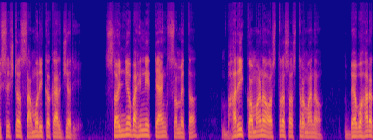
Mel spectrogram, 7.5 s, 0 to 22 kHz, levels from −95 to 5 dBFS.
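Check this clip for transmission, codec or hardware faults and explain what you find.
Three short concealed packet losses occur in this speech, at 2.23 to 2.33 s, 3.30 to 3.34 s and 6.05 to 6.09 s. Each is a brief smear or wobble where roughly 40, 20 and 20 ms of audio never arrived. The receiver bridged each gap by extending the preceding sound, then blended back into the real signal.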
